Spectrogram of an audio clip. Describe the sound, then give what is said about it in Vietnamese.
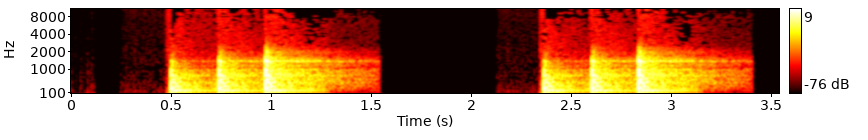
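Heavy, steady knocking on window glass comes in two separate sets of three evenly spaced, loud thuds, each set ringing briefly before silence, with nothing else heard. “kính cửa sổ đột nhiên vang lên tiếng gõ nặng nề, đều đặn.”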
